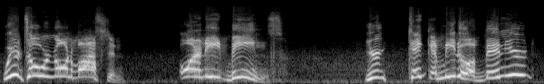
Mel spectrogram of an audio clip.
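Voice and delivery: high, fast, indignant mock migrant voice. Migrants told they land at Martha's Vineyard, high mock outrage. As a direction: squeak it out like a baffled passenger. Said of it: "Three immigrants go".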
